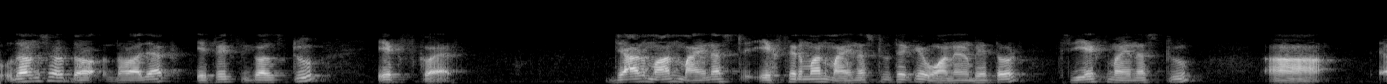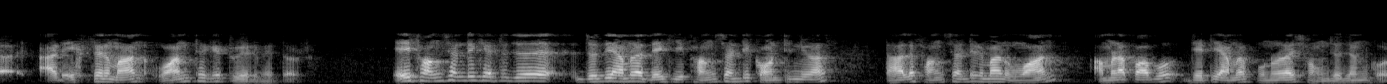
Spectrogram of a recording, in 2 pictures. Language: Bangla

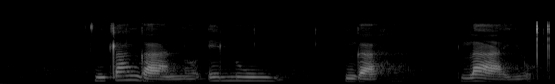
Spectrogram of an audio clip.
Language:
Zulu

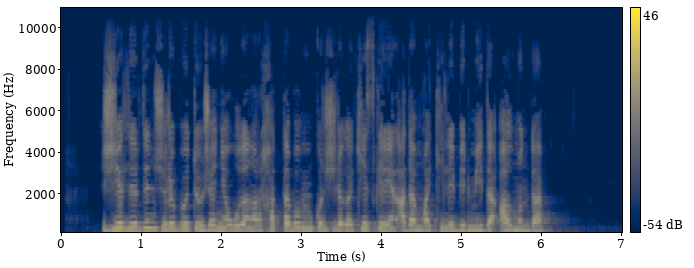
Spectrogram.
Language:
Kazakh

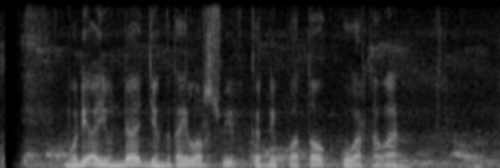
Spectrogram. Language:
Sundanese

